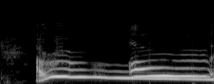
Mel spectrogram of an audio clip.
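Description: A puppy lets out a sustained, whining howl, one long wavering note that lifts slightly midway and carries on for nearly two seconds, with no voices.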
